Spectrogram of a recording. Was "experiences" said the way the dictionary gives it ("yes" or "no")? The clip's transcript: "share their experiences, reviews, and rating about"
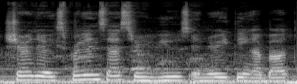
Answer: no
